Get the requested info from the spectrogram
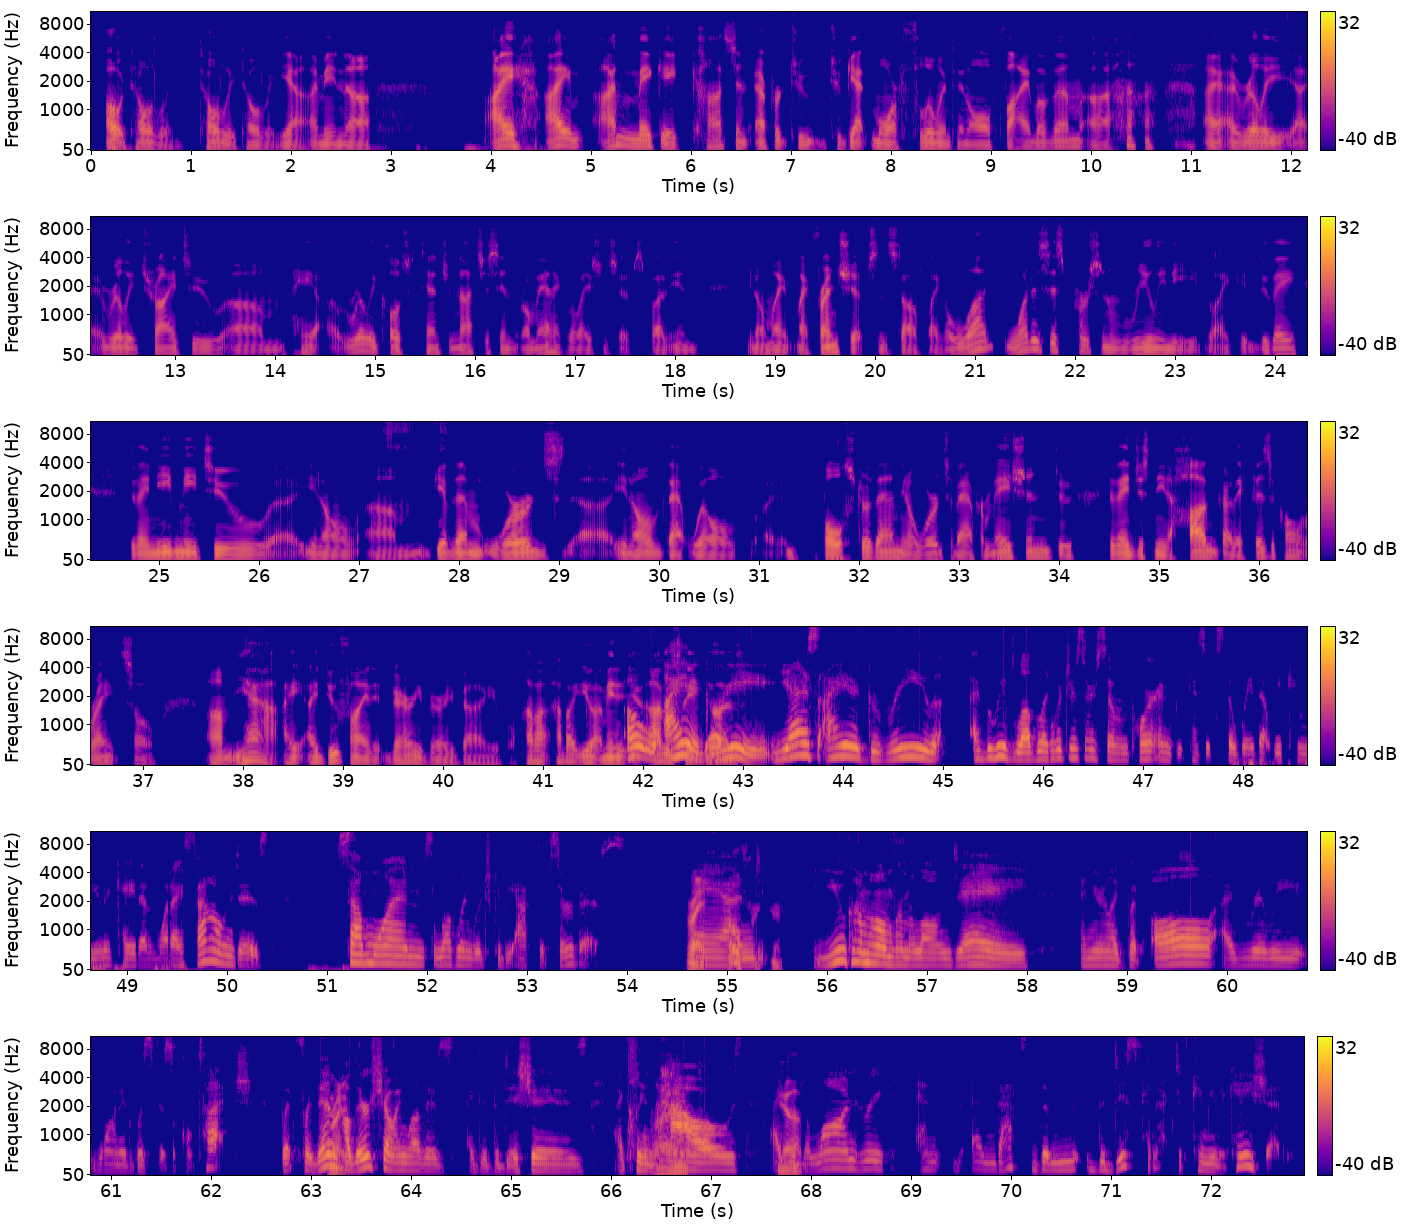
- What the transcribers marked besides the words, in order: other background noise; chuckle; tapping; static; distorted speech
- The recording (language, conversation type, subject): English, unstructured, How can you show love in ways that truly match what the other person needs?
